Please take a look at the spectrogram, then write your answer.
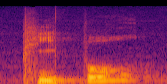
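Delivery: soft, high, questioning disbelief; incredulous. Acted. Preacher echoing Osteen's word in soft disbelief. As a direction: echo it in disbelief.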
